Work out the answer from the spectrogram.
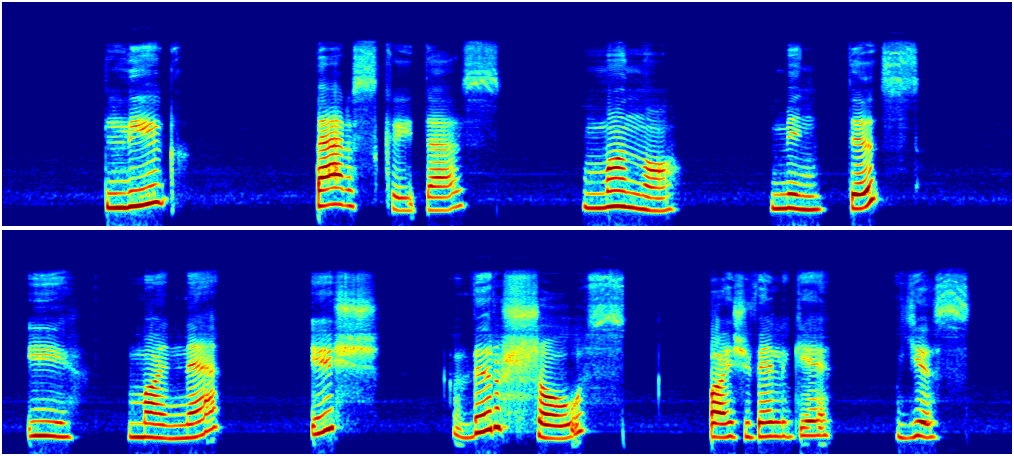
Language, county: Lithuanian, Šiauliai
